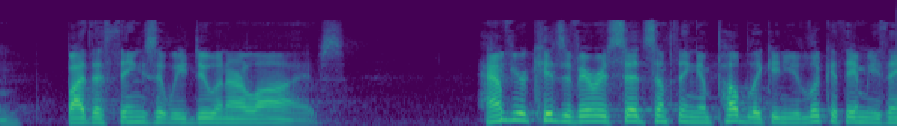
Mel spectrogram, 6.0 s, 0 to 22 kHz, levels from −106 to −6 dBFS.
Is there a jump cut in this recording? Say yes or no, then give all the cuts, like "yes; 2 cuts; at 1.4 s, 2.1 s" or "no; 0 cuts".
yes; 1 cut; at 3.3 s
